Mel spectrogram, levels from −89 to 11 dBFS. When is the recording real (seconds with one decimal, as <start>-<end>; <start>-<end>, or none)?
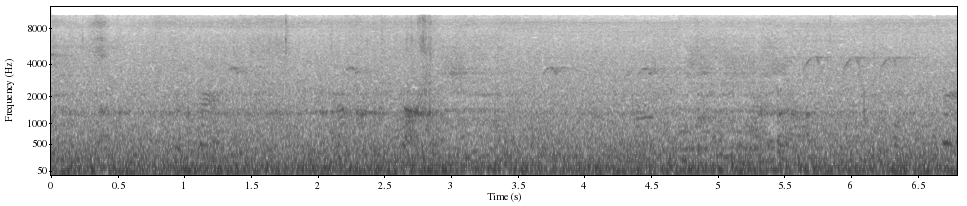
0.0-2.9; 3.4-4.7; 5.5-6.8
